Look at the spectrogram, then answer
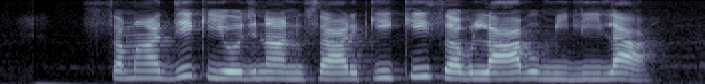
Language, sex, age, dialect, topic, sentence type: Magahi, female, 41-45, Western, banking, question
